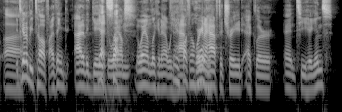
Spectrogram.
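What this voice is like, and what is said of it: Slightly hoarse, strained voice. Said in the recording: “losing my voice also a little bit ... lost my voice a little bit”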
